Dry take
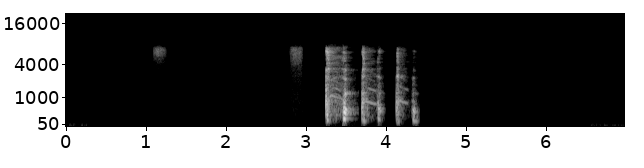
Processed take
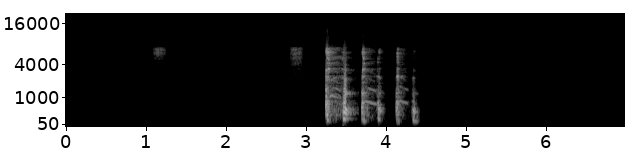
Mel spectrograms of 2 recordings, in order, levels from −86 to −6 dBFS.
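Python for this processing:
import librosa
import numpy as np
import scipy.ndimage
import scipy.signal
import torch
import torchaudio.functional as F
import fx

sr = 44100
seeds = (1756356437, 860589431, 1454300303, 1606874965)

y = fx.notch_comb(x, sr, f0_hz=920.0)
y = fx.transformer_sat(y, sr, knee_hz=1800.0)
y = y * 10.0 ** (-6.0 / 20.0)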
